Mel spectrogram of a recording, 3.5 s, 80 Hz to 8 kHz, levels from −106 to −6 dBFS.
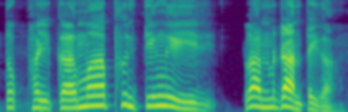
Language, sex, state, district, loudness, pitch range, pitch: Wancho, female, Arunachal Pradesh, Longding, -18 LUFS, 175-240 Hz, 205 Hz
